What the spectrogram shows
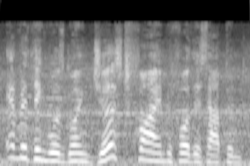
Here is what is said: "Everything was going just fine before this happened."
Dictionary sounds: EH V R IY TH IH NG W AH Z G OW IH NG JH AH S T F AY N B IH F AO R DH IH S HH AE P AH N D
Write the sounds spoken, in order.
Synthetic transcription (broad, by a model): EH V R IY TH IH NG W AH Z G OW IH NG JH AH S T F AY N B IH F AO R DH IH S HH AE P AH N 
